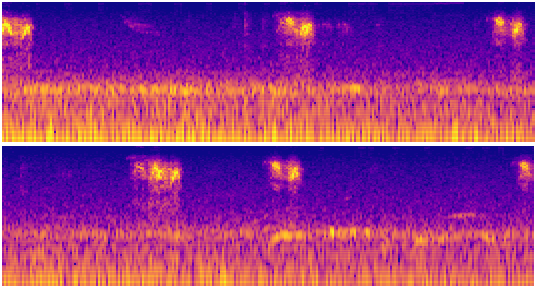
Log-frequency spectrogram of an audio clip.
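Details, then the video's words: Sharp high chirps from a house sparrow, often doubled, spaced unevenly roughly every half second to second, with faint low hum beneath. "Воробей домовый"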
